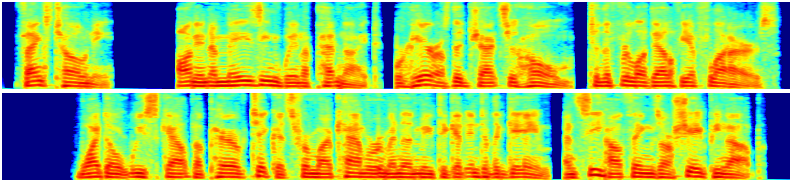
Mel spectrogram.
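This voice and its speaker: Using a put-on character voice, a man speaks at a medium pitch and a fairly quick pace with very even loudness. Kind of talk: parody TV reporter. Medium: comedy sketch.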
